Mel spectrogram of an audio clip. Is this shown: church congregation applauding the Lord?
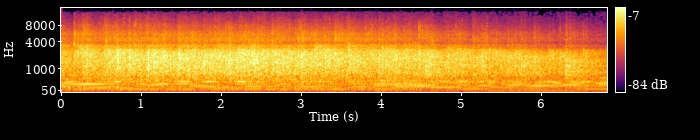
yes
